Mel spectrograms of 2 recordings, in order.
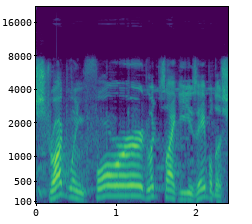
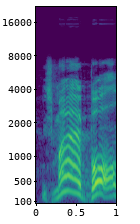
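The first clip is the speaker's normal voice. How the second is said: put-on Texas accent, pitched higher; 7 semitones higher, 4 dB louder than usual. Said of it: "like a Walter Brennan".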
